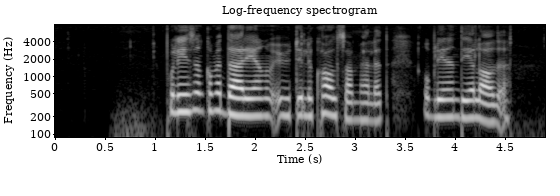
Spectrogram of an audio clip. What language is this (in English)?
Swedish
